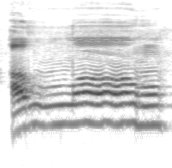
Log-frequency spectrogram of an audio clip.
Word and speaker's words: Allah: Jadi Allah itu adalah sesuatu lafadz yang agung, harus membacanya dengan agung. Harus dengan benar, dengan lafadz yang benar.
